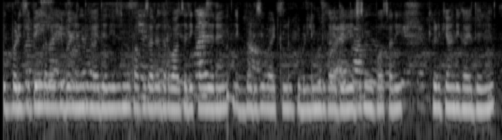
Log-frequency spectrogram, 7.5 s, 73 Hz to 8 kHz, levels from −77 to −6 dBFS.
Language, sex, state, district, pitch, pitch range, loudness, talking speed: Hindi, female, Bihar, Bhagalpur, 215 Hz, 215-225 Hz, -32 LUFS, 300 wpm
